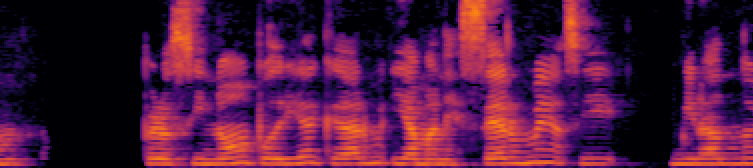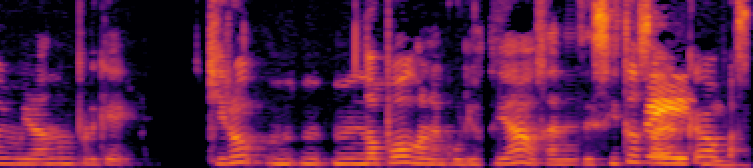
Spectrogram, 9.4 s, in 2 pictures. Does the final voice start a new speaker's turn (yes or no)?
yes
